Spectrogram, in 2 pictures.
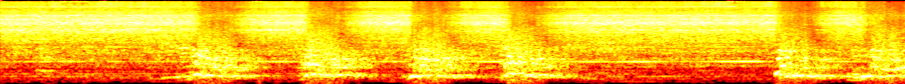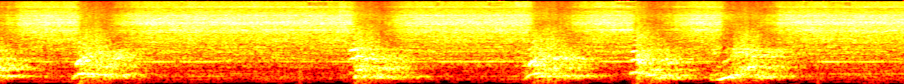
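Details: English Mastiff reacting to a vacuum cleaner, delivering bursts of two or three sharp barks every second or two, heard over the loud constant whooshing drone of the running machine.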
